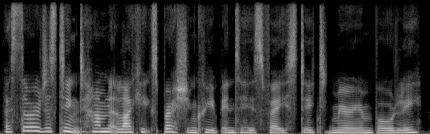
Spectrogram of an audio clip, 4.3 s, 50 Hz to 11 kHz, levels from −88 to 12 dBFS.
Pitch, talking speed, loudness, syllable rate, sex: 220 Hz, 195 wpm, -18 LUFS, 5.3 syllables/s, female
